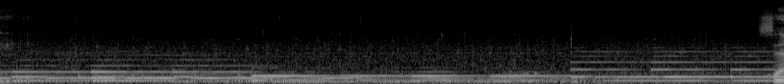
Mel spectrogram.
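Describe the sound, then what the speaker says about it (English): Continuous rainfall makes an even, moderate hiss under layered drawn-out musical tones, with no talking and the texture unchanged to the end. "Sound of the rain."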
